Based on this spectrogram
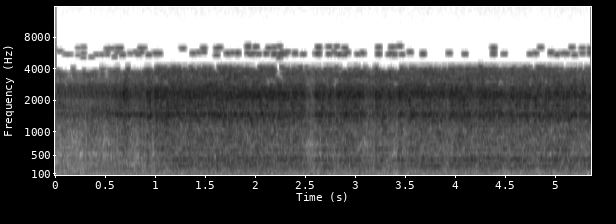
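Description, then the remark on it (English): A small airplane engine is started again and quickly builds to a loud, steady, rough roar that holds without a break, with no voices over it. “Too bad you have to turn off the engine. No trouble to get it going again.”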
